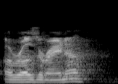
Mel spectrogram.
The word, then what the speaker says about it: Arozarena: Arozarena.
